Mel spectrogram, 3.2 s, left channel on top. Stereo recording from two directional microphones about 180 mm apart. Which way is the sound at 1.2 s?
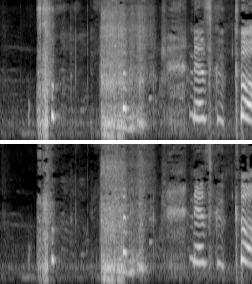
10° right (ahead or behind).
